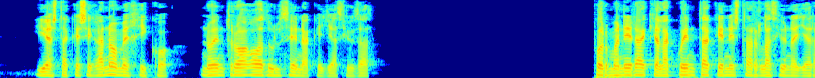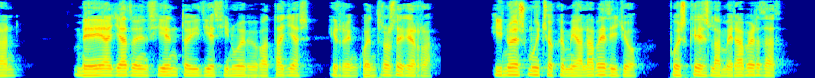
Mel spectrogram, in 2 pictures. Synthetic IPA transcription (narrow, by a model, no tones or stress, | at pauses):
iast̪ake̞se̞ɣ̞ano̞me̞xiko̞ | no̞e̞nt̪ɾoaɣoaðulθeːnake̞ʎaθjuðað | po̞ɾmane̞ɾakealakwe̞nt̪ake̞ːne̞st̪are̞laθjo̞naʝaɾan | me̞eaʝaðo̞e̞nθje̞nt̪o̞iðje̞θinwe̞β̞e̞βat̪aʝas | ire̞ŋkwe̞nt̪ɾo̞zðe̞ɣ̞e̞ra | ino̞e̞zmut͡ʃo̞ke̞mealaβe̞ðe̞ʝo̞ | pwe̞skeezlame̞ɾaβe̞ɾðað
